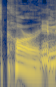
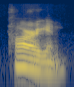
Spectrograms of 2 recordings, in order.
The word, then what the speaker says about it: Corrigan: For the love of God, it's Corrigan. In the dream, they were correcting my pronunciation. How many times I got to tell you it's Corrigan, Mike? Corrigan.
